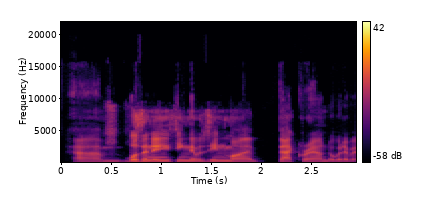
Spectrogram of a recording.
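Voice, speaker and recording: The speaker has an Australian accent, heard against a quiet background. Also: man. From Australia, rural Victoria. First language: Croatian. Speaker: singer-songwriter and author. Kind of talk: casual interview on a live music stream.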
